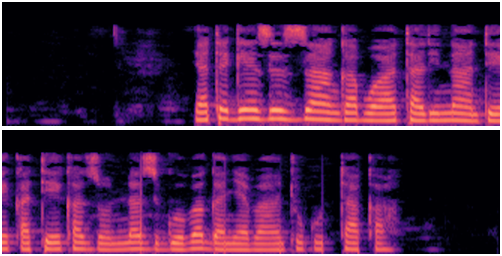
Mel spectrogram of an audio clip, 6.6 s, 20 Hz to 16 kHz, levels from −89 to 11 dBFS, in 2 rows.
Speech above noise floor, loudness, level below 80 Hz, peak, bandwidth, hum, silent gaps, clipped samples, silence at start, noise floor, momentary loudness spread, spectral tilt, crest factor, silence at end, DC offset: 49 dB; -17 LUFS; -54 dBFS; -2 dBFS; 8.2 kHz; none; none; under 0.1%; 1.3 s; -65 dBFS; 10 LU; -4.5 dB/octave; 16 dB; 0.7 s; under 0.1%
